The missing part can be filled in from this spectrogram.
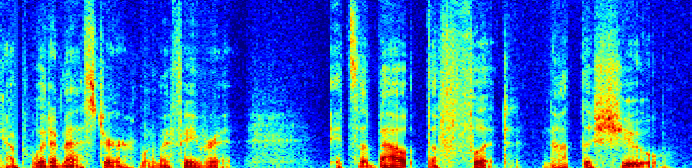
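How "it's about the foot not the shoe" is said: ABOUT stressed, drawn out slowly with rising lift. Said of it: "like, uh, Mestre Pinocchio said".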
